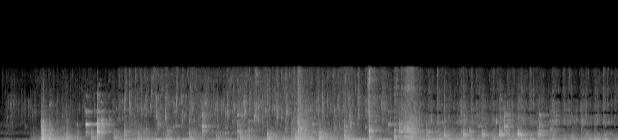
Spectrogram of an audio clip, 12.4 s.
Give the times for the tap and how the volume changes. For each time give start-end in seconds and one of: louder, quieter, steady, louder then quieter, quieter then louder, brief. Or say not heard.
0.0-12.3 louder.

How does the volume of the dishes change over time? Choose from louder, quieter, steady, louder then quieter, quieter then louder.
quieter.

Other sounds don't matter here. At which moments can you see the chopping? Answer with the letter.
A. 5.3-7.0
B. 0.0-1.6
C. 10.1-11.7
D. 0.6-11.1
D.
